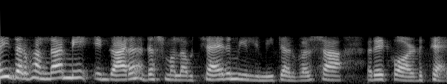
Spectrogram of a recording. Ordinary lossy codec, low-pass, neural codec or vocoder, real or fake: none; 3.6 kHz; codec, 16 kHz, 0.8 kbps, ZipCodec; fake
